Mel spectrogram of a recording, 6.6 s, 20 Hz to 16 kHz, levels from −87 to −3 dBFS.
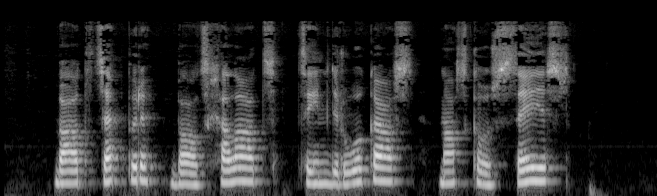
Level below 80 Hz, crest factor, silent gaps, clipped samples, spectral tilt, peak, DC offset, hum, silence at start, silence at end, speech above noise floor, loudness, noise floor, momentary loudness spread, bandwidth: -64 dBFS; 20 dB; none; under 0.1%; -4.5 dB/octave; -4 dBFS; under 0.1%; none; 0.55 s; 0.9 s; 50 dB; -23 LUFS; -73 dBFS; 10 LU; 11.5 kHz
